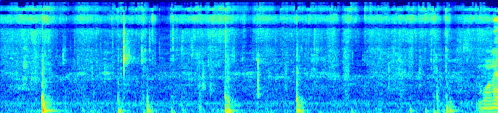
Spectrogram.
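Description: Hands squishing and mixing raw meatloaf mixture for a smoked barbecue meatloaf, with wet squelching and patting sounds arriving in irregular bursts, close and moderately loud over a quiet background.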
